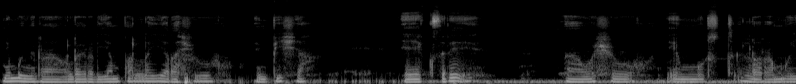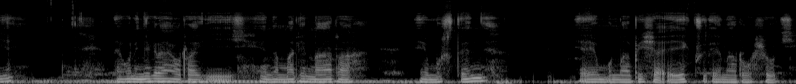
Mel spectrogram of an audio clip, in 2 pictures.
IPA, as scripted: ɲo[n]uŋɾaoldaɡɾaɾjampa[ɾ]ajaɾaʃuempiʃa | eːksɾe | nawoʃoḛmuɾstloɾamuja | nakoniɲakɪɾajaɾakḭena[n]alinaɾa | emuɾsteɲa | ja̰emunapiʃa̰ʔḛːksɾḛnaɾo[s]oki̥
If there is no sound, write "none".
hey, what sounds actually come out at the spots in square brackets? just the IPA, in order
m, l, m, ʃ

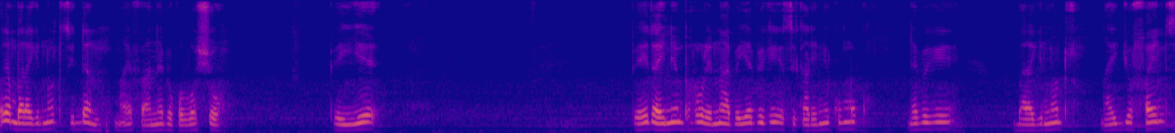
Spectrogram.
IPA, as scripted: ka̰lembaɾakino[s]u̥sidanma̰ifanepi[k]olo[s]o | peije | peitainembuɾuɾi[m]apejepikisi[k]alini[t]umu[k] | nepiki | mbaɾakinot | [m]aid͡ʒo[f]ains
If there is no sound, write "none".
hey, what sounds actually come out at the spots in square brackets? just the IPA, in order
t, k, ʃ, n, k, k, k, n, f

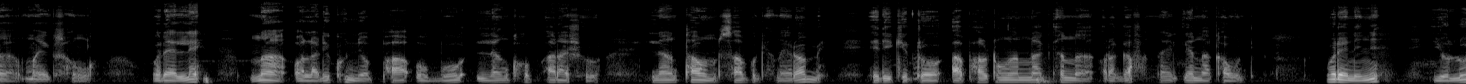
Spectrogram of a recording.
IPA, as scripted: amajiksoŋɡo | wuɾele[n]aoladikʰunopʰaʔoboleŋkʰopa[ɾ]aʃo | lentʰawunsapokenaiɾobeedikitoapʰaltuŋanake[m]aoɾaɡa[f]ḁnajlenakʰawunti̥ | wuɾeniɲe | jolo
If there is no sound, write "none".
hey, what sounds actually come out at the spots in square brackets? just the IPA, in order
n, ɾ, n, f

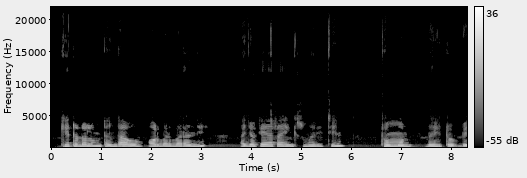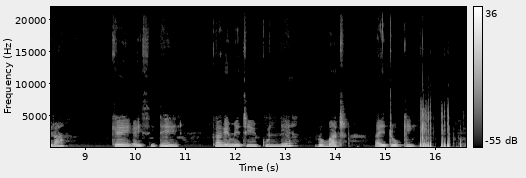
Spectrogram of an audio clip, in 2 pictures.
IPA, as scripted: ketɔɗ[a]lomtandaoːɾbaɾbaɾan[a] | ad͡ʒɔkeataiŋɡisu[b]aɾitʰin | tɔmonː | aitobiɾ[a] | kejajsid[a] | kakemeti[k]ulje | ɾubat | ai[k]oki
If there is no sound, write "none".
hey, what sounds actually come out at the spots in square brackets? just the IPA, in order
a, i, m, a, i, k, t

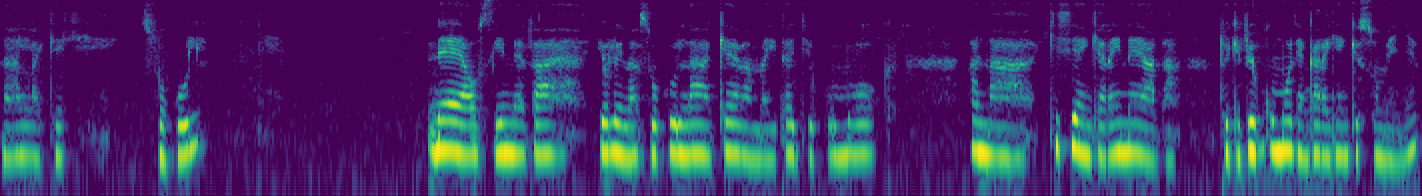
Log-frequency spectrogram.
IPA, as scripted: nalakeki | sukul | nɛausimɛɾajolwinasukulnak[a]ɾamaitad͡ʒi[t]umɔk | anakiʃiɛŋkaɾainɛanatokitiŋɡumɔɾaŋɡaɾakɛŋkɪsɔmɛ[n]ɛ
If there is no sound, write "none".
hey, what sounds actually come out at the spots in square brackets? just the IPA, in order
ɛ, k, ɲ

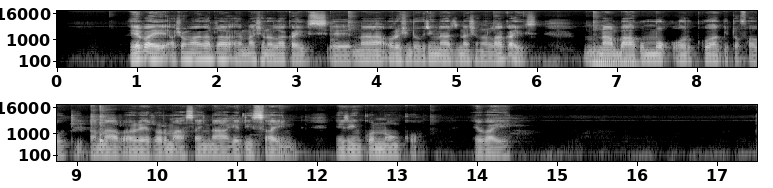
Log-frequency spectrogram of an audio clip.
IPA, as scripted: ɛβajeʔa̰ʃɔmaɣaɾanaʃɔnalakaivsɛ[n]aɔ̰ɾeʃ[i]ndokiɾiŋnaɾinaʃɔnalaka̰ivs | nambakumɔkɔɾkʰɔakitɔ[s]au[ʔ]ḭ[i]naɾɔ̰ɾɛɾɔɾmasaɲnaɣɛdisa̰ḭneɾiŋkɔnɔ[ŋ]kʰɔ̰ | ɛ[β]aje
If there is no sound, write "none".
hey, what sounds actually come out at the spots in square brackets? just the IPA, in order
n, i, f, t, a, ŋ, β

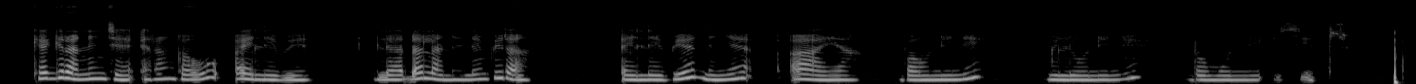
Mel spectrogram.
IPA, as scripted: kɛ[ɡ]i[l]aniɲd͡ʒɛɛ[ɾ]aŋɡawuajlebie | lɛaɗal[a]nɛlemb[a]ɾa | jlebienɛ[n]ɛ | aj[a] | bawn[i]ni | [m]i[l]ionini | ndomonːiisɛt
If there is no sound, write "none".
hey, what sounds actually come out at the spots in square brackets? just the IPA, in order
ɡ, ɾ, ɾ, a, i, ɲ, a, i, m, l

